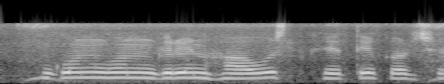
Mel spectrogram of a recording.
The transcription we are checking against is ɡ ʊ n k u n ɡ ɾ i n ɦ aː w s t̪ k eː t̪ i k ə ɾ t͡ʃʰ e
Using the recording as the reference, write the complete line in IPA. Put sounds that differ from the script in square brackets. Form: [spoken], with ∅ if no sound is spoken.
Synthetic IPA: ɡ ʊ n [ɡ] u n ɡ ɾ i n ɦ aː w s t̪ [kʰ] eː t̪ i k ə ɾ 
